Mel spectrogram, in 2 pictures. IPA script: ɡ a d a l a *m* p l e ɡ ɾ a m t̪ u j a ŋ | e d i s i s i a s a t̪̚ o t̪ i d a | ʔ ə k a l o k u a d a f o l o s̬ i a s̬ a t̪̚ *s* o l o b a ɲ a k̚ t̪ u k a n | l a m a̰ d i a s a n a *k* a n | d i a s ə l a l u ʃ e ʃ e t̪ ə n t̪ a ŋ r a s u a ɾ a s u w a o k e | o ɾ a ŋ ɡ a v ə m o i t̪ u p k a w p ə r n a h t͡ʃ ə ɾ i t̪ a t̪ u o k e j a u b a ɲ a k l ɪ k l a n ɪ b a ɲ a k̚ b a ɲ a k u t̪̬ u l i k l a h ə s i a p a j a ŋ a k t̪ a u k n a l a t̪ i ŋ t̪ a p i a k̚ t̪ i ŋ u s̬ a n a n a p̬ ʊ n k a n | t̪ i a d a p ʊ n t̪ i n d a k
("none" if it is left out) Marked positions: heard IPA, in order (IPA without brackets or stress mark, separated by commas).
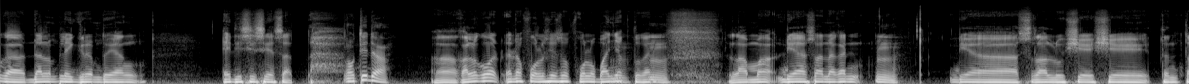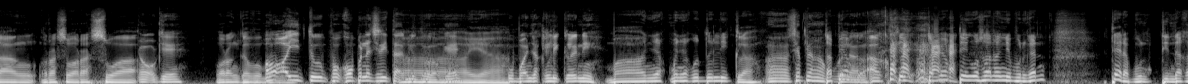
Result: m, f, k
